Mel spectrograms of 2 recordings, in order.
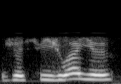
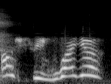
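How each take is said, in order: First: It sounds flat, without real joy. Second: It sounds truly joyful and lively.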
